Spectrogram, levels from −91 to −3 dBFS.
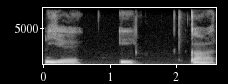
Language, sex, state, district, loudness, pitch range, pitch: Hindi, female, Uttar Pradesh, Hamirpur, -18 LUFS, 150-160 Hz, 150 Hz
